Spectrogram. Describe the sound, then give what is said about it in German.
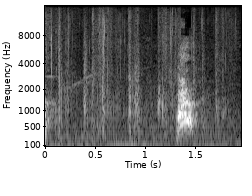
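A single sharp dog bark rings out clearly near the end, preceded by faint scattered clicks and rustling in an otherwise quiet space. “Dieses letzte Bellen, das kommt mir bekannt vor.”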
